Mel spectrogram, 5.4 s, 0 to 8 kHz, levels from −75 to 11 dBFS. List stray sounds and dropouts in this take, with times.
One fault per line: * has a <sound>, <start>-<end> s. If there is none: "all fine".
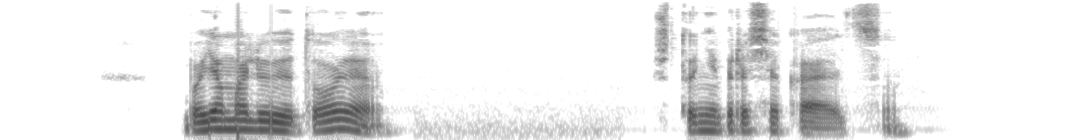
all fine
